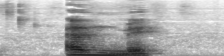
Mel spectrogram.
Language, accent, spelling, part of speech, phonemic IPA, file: French, Canada, admets, verb, /ad.mɛ/, LL-Q150 (fra)-admets.wav
- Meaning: inflection of admettre: 1. first/second-person singular present indicative 2. second-person singular imperative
